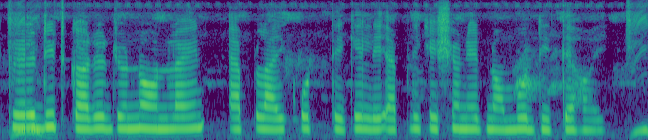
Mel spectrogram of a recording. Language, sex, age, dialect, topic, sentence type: Bengali, female, 18-24, Northern/Varendri, banking, statement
